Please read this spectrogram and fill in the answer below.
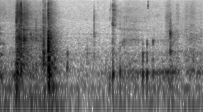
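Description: Laserdisc jackets in plastic sleeves being handled and slid over one another: two brief rustles near the start, then a few faint ticks.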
